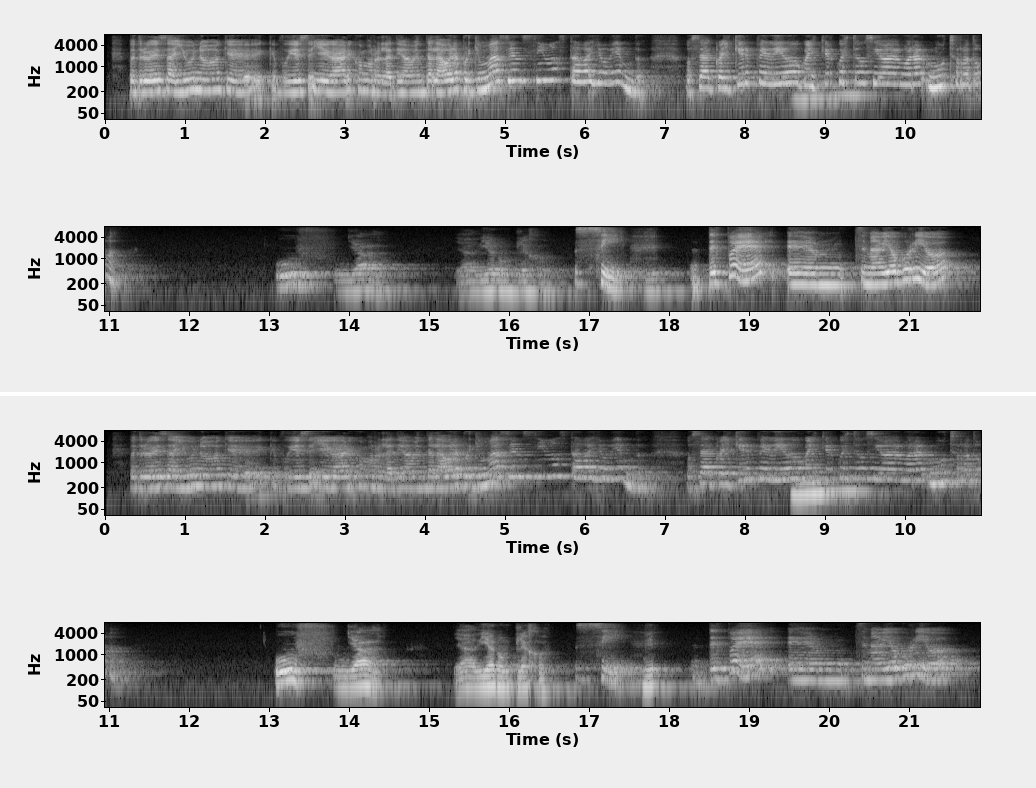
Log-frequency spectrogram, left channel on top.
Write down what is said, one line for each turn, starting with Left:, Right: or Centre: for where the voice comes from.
Left: otro desayuno que, que pudiese llegar como relativamente a la hora, porque más encima estaba lloviendo. O sea, cualquier pedido,
Right: Mm,
Left: cualquier cuestión se iba a demorar mucho rato más.
Right: Uf, ya, ya, día complejo.
Left: Sí.
Right: Di-
Left: Después em, se me había ocurrido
